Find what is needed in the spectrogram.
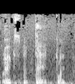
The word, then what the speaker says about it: Rock Spectacle: See, we pronounce it in French, Rock Spectacle.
